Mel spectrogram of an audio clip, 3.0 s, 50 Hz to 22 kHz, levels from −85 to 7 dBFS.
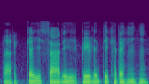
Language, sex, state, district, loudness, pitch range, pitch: Hindi, male, Madhya Pradesh, Bhopal, -17 LUFS, 90-100 Hz, 95 Hz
